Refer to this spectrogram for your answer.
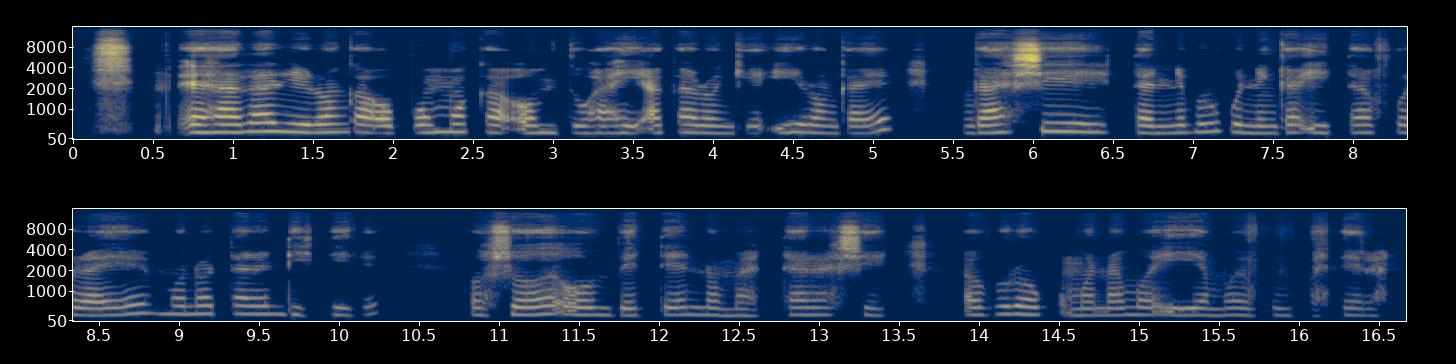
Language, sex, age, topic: Oshiwambo, female, 18-24, finance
